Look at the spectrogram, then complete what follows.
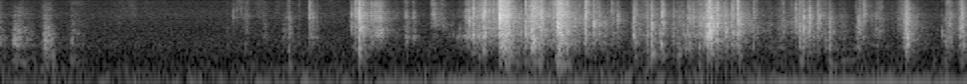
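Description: A foil Pokémon trading-card booster pack being torn open and crinkled in the hands. There are a few faint rustles at first, then a loud crackling of the wrapper from nearly three seconds in.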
